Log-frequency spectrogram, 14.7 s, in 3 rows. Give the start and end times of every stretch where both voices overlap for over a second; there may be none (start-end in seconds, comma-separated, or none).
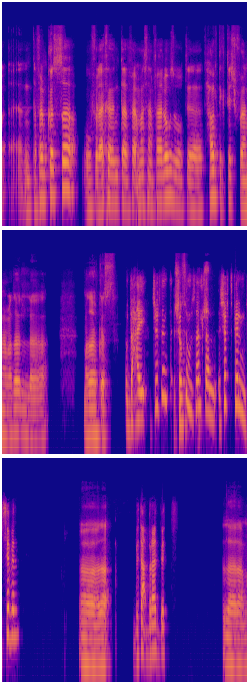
none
